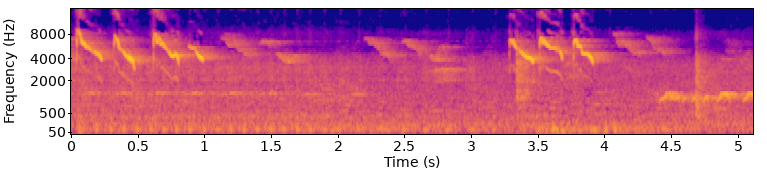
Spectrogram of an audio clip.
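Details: Training song of a caged white-eye, ngalas style: quick clusters of high falling whistles, a pause, then another cluster, with a steady faint lower whistle and a short sharp click near the end.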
